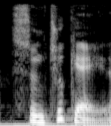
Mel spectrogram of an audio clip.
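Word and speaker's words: Syntyche: I implore Yodia, and I implore Suntuke," that's the Greek pronunciation of her word, of her name, "to be of the same mind in the Lord.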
